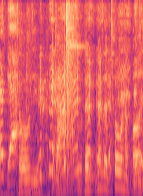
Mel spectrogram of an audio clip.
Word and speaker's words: Nkantsu: Nkantsu. There's a tone about There's a tone it, you and know.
